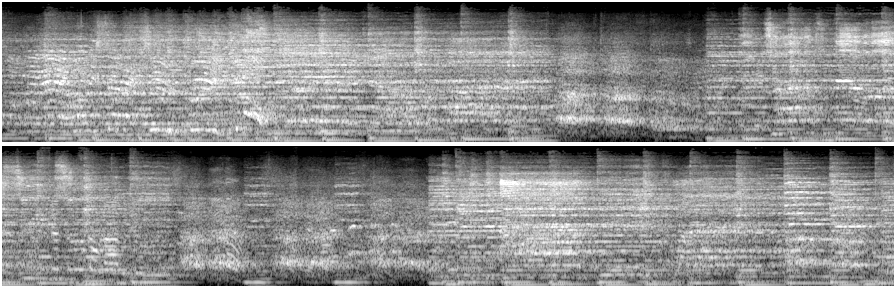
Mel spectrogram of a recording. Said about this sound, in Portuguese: Conseguimos chegar em um bar onde está a torcida do Arsenal comemorando essa vitória.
